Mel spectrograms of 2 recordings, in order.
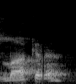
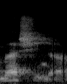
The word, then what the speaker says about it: machina: I think it's pronounced machina. It's not machina, right? Deus ex machina.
